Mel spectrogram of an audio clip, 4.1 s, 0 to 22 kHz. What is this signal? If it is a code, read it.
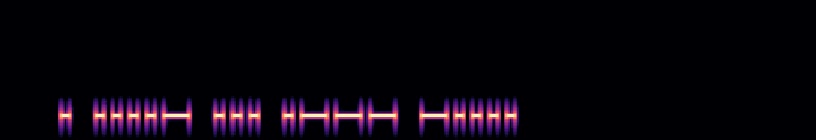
Morse code, heard as a keyed tone, about 28 wpm, 700 Hz. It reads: E4SJ6
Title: Five Challenging Letter-Number Combinations 28wpm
